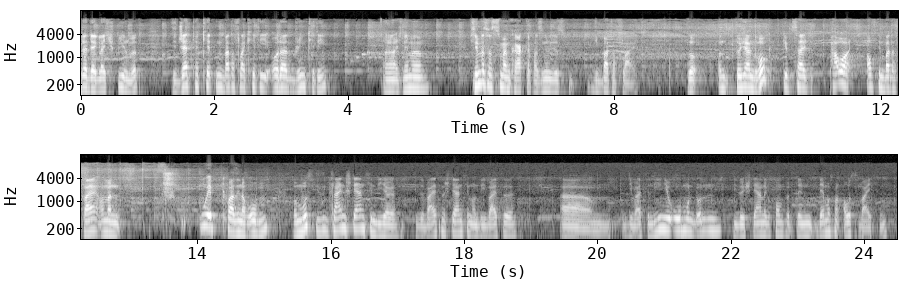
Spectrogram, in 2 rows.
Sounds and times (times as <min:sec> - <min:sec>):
Speech: 0:00.0 - 0:03.7, 0:04.5 - 0:05.2, 0:05.8 - 0:08.4, 0:09.1 - 0:12.8, 0:14.0 - 0:18.8, 0:19.5 - 0:24.4
Music: 0:00.0 - 0:24.5.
